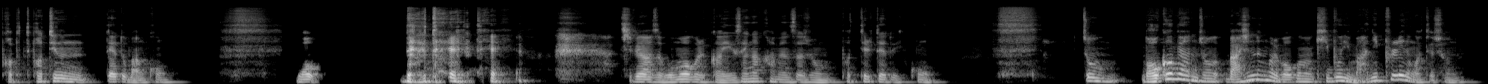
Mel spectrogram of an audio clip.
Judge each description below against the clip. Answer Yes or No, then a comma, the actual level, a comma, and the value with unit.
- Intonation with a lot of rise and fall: No, average, 4.9 semitones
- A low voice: Yes, low, 120 Hz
